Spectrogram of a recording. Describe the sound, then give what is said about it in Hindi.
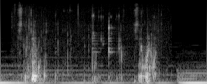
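Two wet sips of water drawn from a water bottle picked up from beside a bed by a man sitting up in bed, a second apart, over a low steady background hum with no talking. “वो अपने बेड पर उठकर डर के बैठ तो चुका था पर वो पसीना पसीना हो रहा था उसने अपने बेड के पास पड़ी हुई वाटर बॉटल उठाई और उसमें से उसने दो घूट पानी पिया”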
